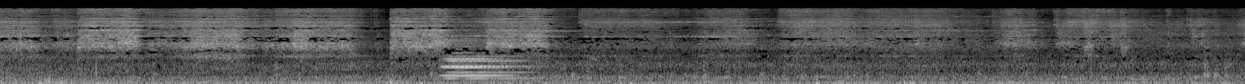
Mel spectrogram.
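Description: A passenger train's steel coaches rolling past close by, a continuous rumble of wheels on rail with scattered sharp clacks over the rail joints. A short train horn blast sounds about four and a half seconds in.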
